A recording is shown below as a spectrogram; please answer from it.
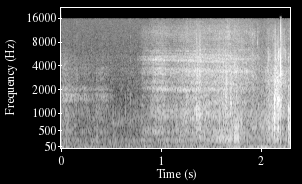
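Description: Soft rustling of gloves and clothing as fishing line is pulled up hand over hand through an ice hole, swelling into a faint hiss about a second in.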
